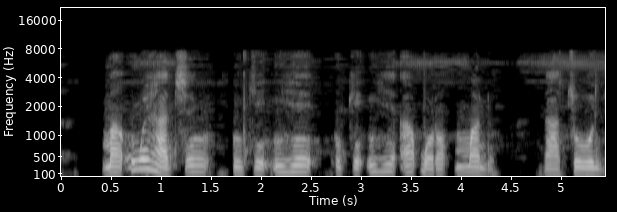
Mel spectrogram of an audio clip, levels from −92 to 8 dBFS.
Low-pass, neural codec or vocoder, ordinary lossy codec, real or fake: none; none; none; real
